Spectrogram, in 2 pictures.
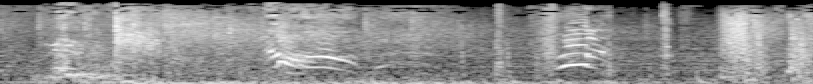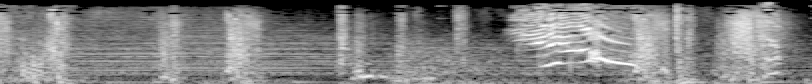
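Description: Fight-scene sound effects: a rapid run of punch and block impacts over background music, with a few short shouts from the fighters.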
